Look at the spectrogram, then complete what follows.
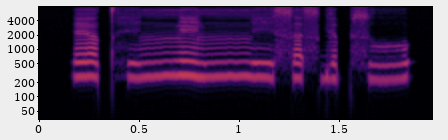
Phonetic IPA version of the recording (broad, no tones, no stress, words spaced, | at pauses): ɛɐ̯t̪ʰe̤lːẽ lːe̤ sʌsɡɛpso̤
